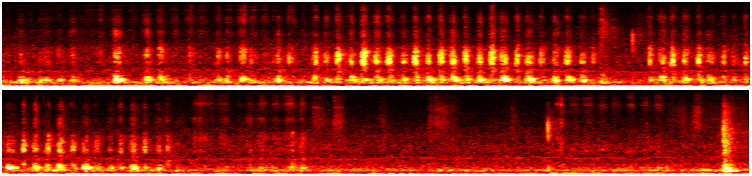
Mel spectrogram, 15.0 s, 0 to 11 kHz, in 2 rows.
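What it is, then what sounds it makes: Scratch art card being scratched. A thin wooden stylus held in the fingers scratches short strokes into a flat, black-coated scratch art paper card with holographic lines underneath, lying on a table. It makes a steady run of dry, rasping scrapes at about four strokes per second, with a low body around 270 Hz. The scratching eases to a softer, sparser stretch in the later seconds, then picks up again with a few sharper strokes at the end.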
